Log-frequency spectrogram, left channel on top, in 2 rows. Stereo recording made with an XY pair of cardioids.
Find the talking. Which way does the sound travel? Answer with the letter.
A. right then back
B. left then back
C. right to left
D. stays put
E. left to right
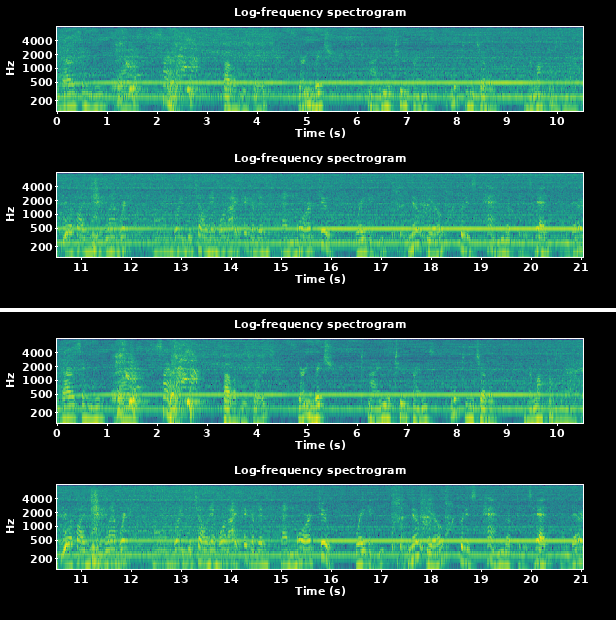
D.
